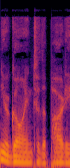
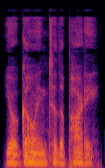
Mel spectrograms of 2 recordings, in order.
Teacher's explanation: saying you're going to the party with a falling tone is a statement, but saying the exact same words, you're going to the party, with a rising tone, turns it into a question.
